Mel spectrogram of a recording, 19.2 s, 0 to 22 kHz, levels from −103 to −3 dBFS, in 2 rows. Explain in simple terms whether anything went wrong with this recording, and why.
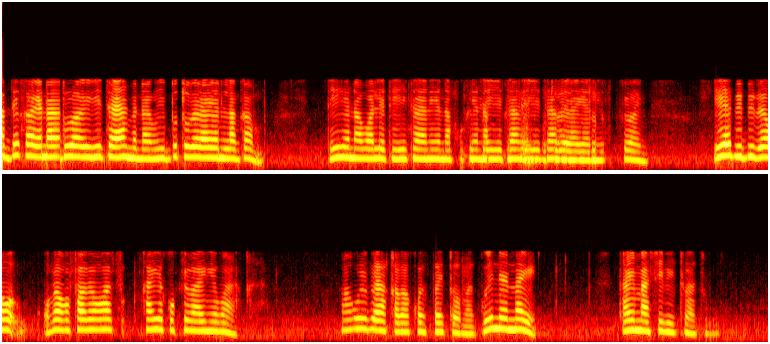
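The whole recording went through the iLBC codec, a phone-call codec that keeps only the lower part of the sound. Nothing above 4 kHz survives, so the speech sounds narrow, slightly rough and a bit synthetic. The damage is plainly audible.

Right after "tu deika gena", at 0.63 s, there are lost iLBC frames. For about 90 ms the decoder fills the hole by repeating a short slice of the voice mixed with noise. It sounds like a brief buzzy held vowel, then the speech recovers immediately.

From 5.87 s to 7.41 s there is a doubled audio track. A second copy of the speech, just as loud, runs about half a second behind. It starts and stops suddenly, with no room echo. It likely comes from an edit that left two copies out of step.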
